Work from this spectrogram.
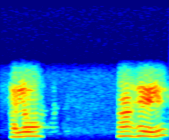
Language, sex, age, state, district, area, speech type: Kannada, female, 18-30, Karnataka, Vijayanagara, rural, conversation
